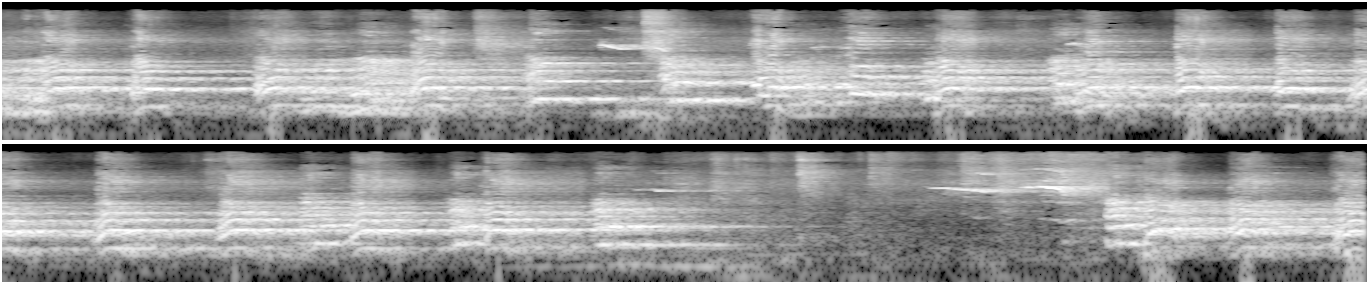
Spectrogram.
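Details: Dogo Argentino giving a long run of loud, harmonic, yelping barks at about two per second. The barks briefly fall away near the end, then resume.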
